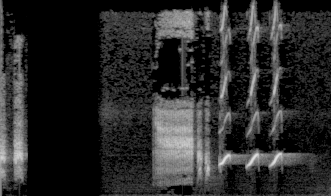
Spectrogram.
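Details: Common iora song used to make idle caged birds respond: two short rough notes, a buzzy burst, then three clear rising whistles spaced about a quarter second apart.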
